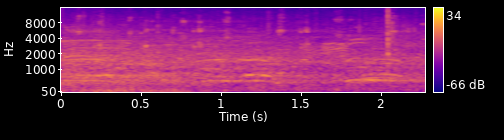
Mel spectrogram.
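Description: A basketball being dribbled on a hardwood court, under the murmur of an arena crowd.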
